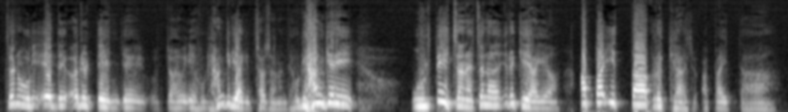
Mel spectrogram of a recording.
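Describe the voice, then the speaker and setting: A middle-aged man preaching a sermon as a pastor, conversational and animated, swinging between loud bursts and soft asides. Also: high-pitched, racing. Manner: acts out dialogue with his son.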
